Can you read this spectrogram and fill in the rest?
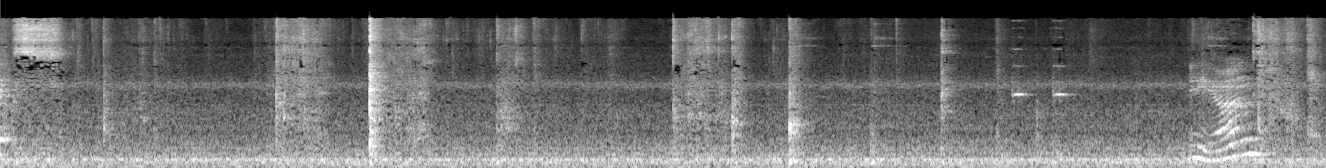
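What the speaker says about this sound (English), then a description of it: "give that a quick mix" Utensil stirring and scraping in a pan of food seasoned with salt and pepper, with scattered clinks and taps against the metal, under a person talking at a moderate level.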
